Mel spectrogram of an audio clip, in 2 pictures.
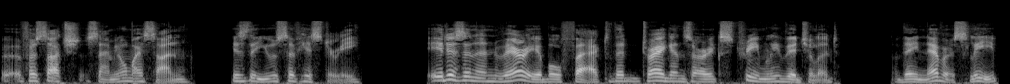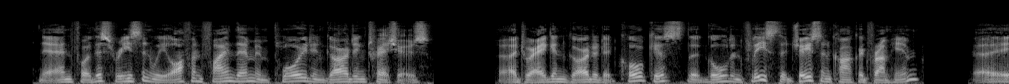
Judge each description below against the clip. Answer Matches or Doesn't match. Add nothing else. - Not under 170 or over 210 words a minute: Doesn't match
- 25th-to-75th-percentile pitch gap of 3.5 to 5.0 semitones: Matches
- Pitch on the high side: Doesn't match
